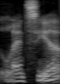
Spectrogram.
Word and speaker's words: Lancia: And then I'll show you the Gulf colored Lancia that I have. I say Lancia because that's how they pronounce it in Italy, Italian.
